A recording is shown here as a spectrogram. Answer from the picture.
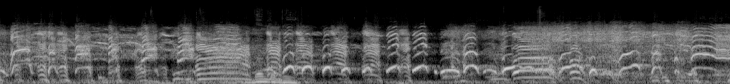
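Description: A loud, busy comic novelty orchestra recording, full of wobbling, sliding notes and zany sound effects like snickering, splashes and bleat-like squawks, playing continuously throughout.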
